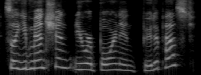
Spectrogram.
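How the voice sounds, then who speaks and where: A woman's voice: high voice, expressive, unhurried, no echo, studio quality. A woman from Tanzania, raised in Canada, hosting an interview with frequent short affirmations. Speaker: interview host.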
